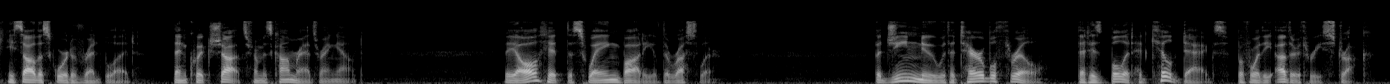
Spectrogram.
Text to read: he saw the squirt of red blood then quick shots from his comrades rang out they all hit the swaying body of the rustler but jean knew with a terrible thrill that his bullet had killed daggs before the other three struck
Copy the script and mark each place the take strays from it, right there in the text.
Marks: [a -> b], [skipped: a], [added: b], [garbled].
he saw the squirt of red blood then quick shots from his comrades rang out they all hit the swaying body of the rustler but jean knew with a terrible thrill that his bullet had killed daggs before the other three struck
